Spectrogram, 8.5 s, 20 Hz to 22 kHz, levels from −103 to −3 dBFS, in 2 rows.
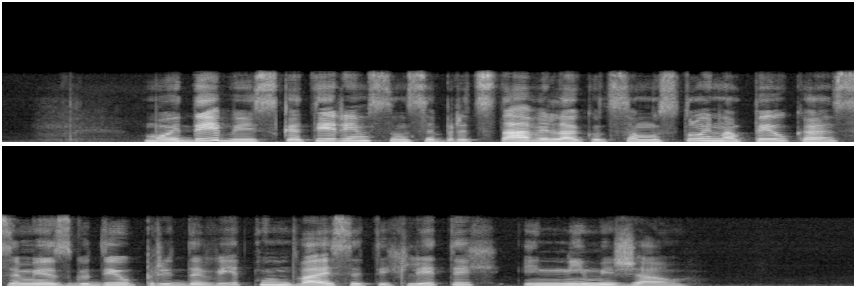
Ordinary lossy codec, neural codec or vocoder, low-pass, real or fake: none; vocoder, 24 kHz, 100 mel bands, Vocos; 10.8 kHz; fake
